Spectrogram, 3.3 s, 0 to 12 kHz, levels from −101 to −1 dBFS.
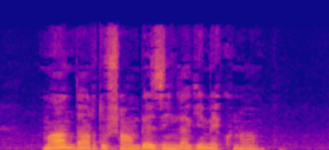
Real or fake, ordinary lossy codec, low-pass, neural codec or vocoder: fake; AAC, 32 kbps; 9.9 kHz; vocoder, 22.05 kHz, 80 mel bands, WaveNeXt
